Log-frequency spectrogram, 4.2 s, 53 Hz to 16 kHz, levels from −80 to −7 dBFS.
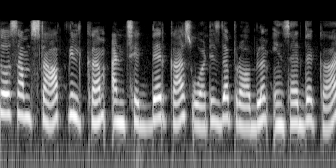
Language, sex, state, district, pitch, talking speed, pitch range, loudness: English, female, Punjab, Kapurthala, 260 Hz, 230 wpm, 240-290 Hz, -16 LUFS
